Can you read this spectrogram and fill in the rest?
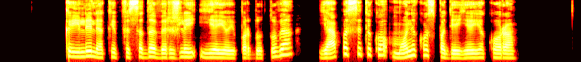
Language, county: Lithuanian, Utena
